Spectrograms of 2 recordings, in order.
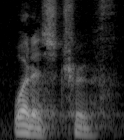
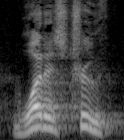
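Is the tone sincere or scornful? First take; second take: scornful; sincere. First: It sounds like a dismissive, scornful brush-off. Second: It sounds like a sincere, curious question.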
